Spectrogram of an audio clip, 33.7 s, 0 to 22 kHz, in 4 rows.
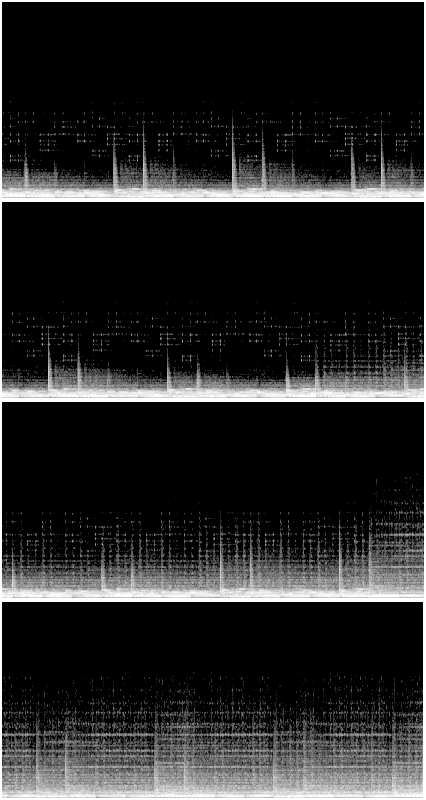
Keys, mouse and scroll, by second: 0.8-1.4 scroll down 3, 1.4-3.3 middle drag, 3.3 KP_1, 4.9 ctrl+alt+KP_0, 6.5 click, 9.7-16.1 drag, 16.8-25.3 drag, 25.3 g, 27.5 click, 28.0 scroll down 2, 28.7 s, 30.9 click, 32.5 click, 33.1-33.7 drag.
